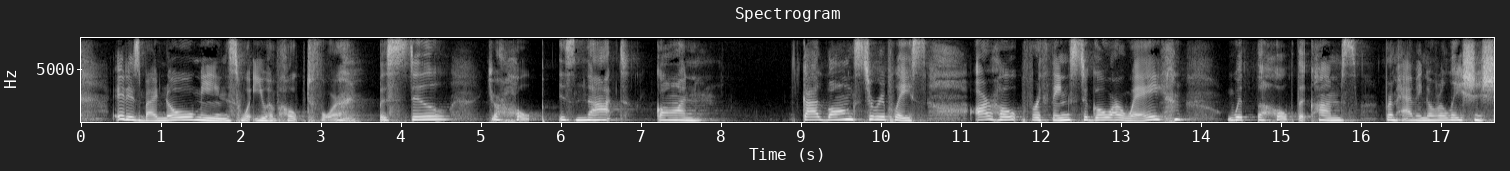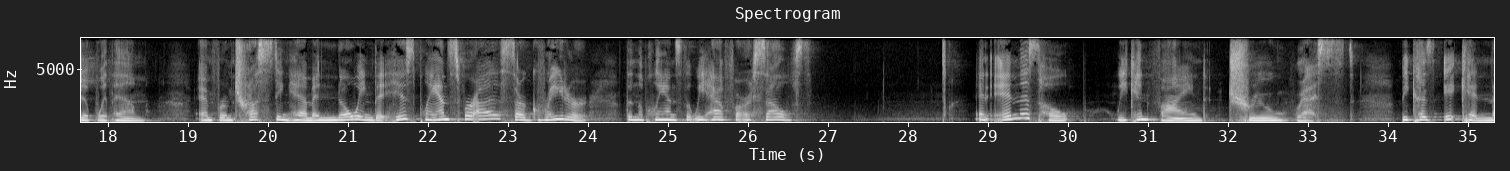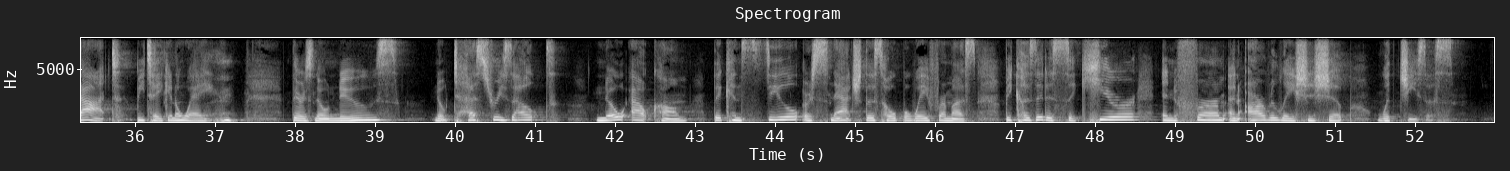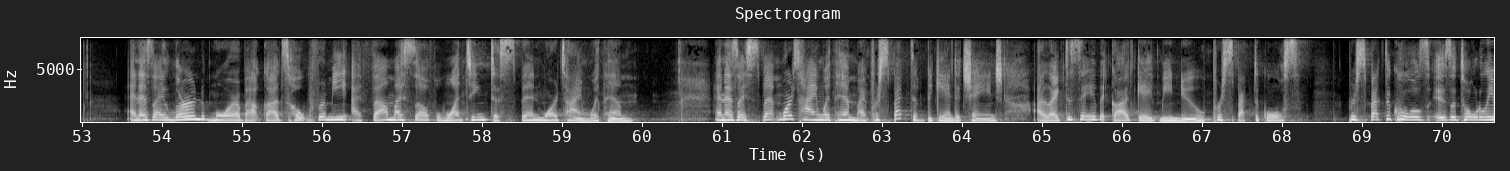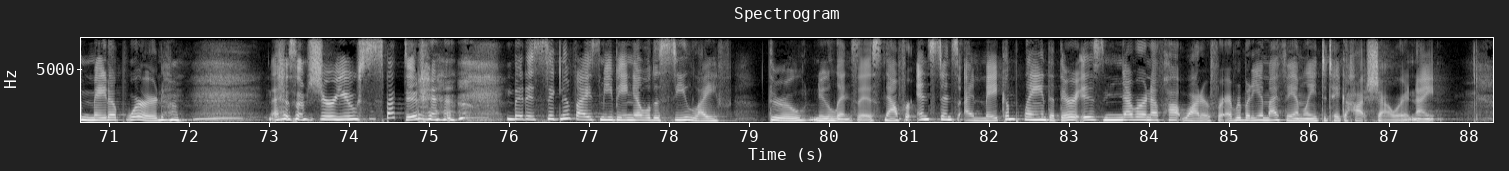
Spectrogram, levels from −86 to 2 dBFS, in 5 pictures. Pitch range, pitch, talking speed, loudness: 205-270 Hz, 235 Hz, 135 wpm, -14 LUFS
